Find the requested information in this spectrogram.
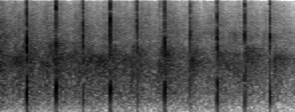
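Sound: audience round of applause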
